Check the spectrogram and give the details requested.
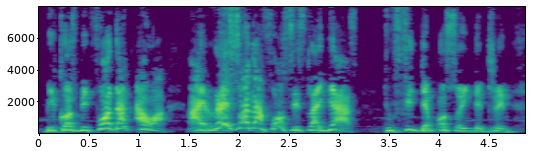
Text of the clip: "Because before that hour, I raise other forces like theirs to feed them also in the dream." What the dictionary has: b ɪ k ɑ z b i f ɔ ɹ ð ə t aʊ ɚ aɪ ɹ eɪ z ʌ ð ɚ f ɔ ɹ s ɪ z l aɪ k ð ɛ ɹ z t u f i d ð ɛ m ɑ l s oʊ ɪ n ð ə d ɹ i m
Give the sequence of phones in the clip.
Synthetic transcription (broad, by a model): b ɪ k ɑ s b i f ɔ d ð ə t aʊ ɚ aɪ ɹ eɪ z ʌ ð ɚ f ɔ s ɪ s l aɪ k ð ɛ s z t u f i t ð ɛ m ɑ l s oʊ ɪ n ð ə d ɹ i m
